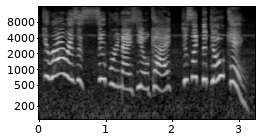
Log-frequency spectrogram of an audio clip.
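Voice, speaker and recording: A woman's voice: very high voice, very animated, normal speed, very noisy. An actress voicing an eager, inquisitive little girl in a video game. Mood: cheerful. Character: curious, cheerful little girl.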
